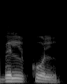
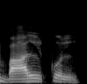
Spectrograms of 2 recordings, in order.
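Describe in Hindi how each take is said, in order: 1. पहला स्वर छोटा 'i' है। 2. पहला स्वर लंबा 'aa' है। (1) "हम इस बालकुल को बोलते हैं बिल्कुल" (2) "तो ये बना बालकुल"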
